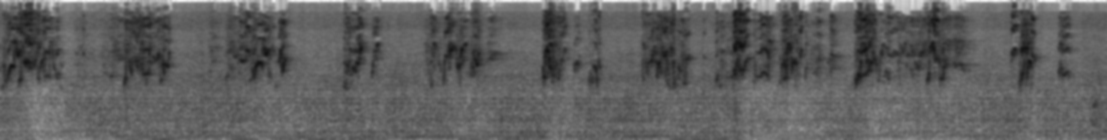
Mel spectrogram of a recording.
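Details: Green-and-yellow young peach-faced lovebird in the morning, producing bursts of shrill, rasping chirps in clusters every second or so, steady and lively, over a soft background hum.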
